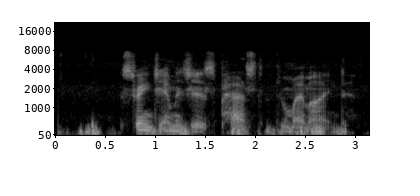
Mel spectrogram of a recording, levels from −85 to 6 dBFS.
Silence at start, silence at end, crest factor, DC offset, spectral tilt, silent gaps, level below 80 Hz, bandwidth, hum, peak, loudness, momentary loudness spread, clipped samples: 0 s; 0.15 s; 20 dB; under 0.1%; -5 dB/octave; none; -56 dBFS; 8.2 kHz; none; -16 dBFS; -37 LUFS; 8 LU; under 0.1%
